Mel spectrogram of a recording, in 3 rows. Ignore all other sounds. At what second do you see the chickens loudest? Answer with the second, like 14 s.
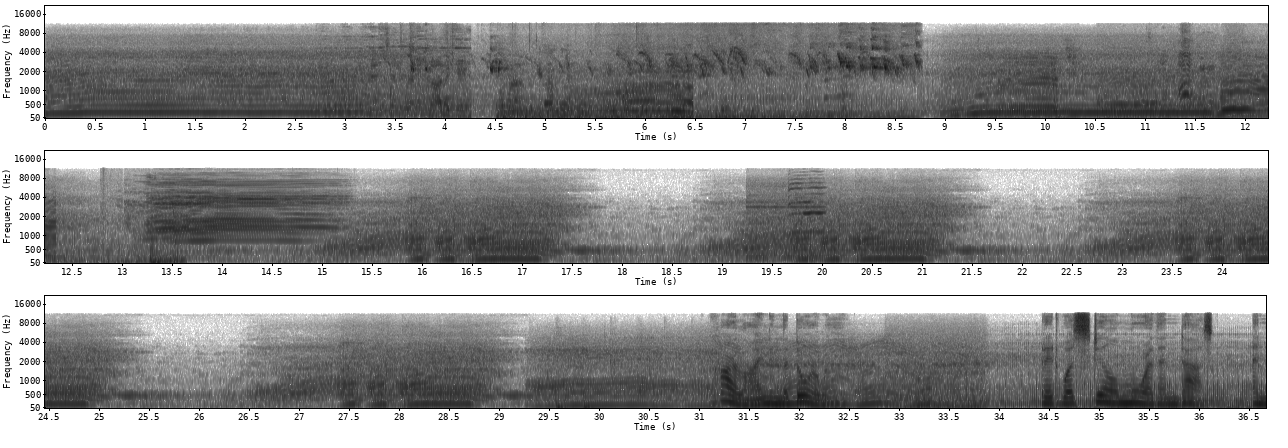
8 s.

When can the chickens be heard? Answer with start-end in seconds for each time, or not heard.
3.4-8.8.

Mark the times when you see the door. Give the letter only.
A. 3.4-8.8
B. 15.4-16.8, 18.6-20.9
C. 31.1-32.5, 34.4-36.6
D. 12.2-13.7
D.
